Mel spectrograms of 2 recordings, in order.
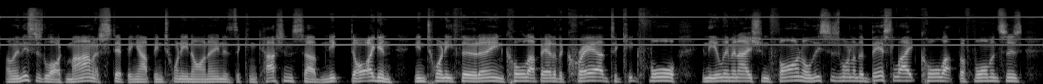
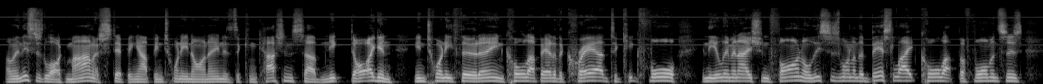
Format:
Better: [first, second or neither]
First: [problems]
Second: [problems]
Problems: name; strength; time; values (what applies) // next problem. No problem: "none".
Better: second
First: high-pitched whine; loud; throughout; 2.5 kHz, 5 dB below the speech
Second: high-pitched whine; faint; throughout; 2.5 kHz, 25 dB below the speech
